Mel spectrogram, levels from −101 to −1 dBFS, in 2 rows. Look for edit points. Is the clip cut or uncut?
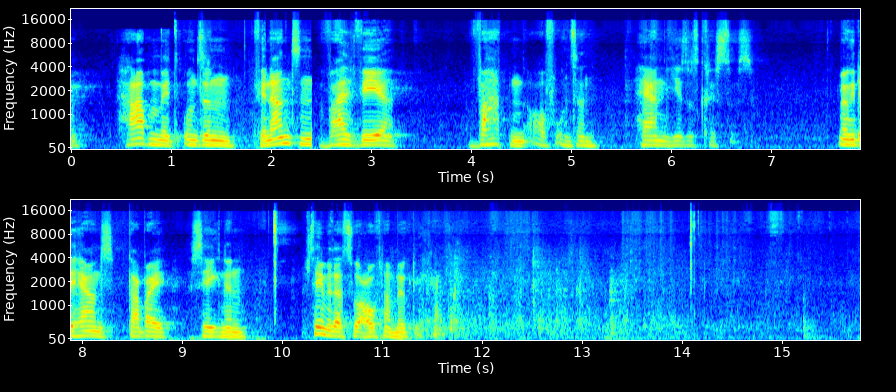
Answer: cut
